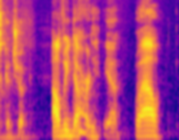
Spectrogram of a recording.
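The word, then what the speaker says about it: Tkachuk: ask the players how was your last name pronounced in the beginning he was Walt tchuk oh really yeah and then I I guess eventually somebody or maybe Walder himself said no it's kachuk I'll be darn yeah well uh so again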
